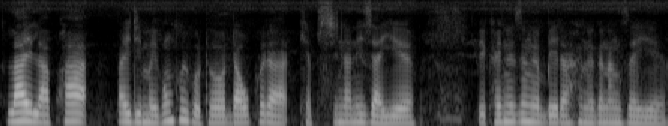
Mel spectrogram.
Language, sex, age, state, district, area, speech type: Bodo, female, 30-45, Assam, Baksa, rural, spontaneous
